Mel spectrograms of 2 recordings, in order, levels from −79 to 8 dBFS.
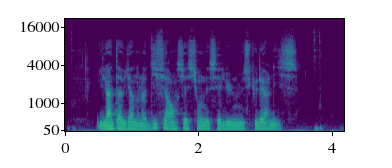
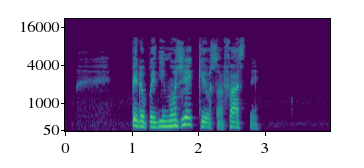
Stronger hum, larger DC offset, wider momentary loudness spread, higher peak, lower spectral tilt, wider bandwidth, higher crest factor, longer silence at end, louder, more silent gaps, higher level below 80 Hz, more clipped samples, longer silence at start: neither; neither; first, 19 LU vs 16 LU; second, -6 dBFS vs -2 dBFS; about the same, -5.5 dB/octave vs -5.5 dB/octave; first, 14.5 kHz vs 11.5 kHz; about the same, 20 dB vs 20 dB; second, 0.35 s vs 1.1 s; second, -26 LUFS vs -19 LUFS; neither; first, -54 dBFS vs -68 dBFS; neither; second, 0.1 s vs 1 s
